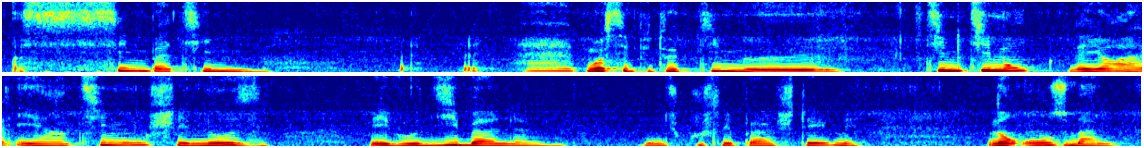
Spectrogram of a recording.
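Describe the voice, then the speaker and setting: Young woman, casual haul vlogger, chatty and self-mocking, warm low-key timbre. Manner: chatty, self-mocking, talks to her pets. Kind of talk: casual shopping haul vlog.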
